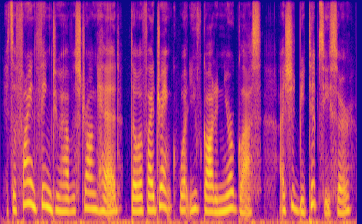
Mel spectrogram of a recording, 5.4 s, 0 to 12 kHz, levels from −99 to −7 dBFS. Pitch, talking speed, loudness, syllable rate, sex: 220 Hz, 265 wpm, -17 LUFS, 5.4 syllables/s, female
